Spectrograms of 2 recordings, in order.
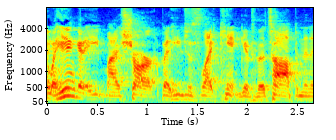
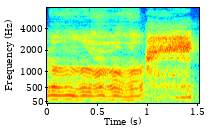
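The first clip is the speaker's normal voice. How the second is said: imitated electric zap noise; taser buzz. Shark getting tased, imitated buzz.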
